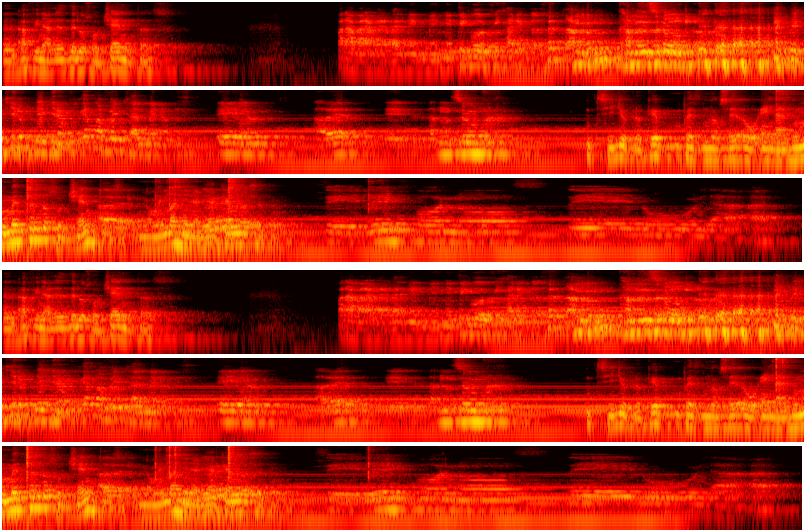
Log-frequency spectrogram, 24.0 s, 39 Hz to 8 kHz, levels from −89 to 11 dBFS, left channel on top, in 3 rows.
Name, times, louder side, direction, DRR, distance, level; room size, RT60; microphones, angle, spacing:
voice 1, 0.0-1.6 7.0-7.8 14.0-18.5, left 1 dB, 10° left, 2 dB, 0.5 m, -30 dB
voice 2, 3.4-7.2 7.7-9.9 10.2-10.7 11.1-11.5 11.8-13.1 15.6-15.8 17.0-17.3 17.6-18.6 19.3-21.1 21.7-23.7, equal, 65° left, -1 dB, 2.1 m, -33 dB
sound 1, 4.8-22.8, right 4 dB, 85° right, 0.9 m, -44 dB
sound 2, 14.5-20.6, right 5 dB, 35° right, 0.9 m, -46 dB
13.0 x 6.3 x 4.1 m, 1.1 s
head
